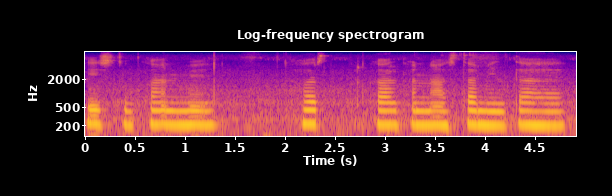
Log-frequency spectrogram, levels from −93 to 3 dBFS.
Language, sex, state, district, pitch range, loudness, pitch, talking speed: Hindi, female, Jharkhand, Palamu, 205-210 Hz, -14 LUFS, 210 Hz, 110 wpm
